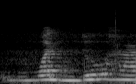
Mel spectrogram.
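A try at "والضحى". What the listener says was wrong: Not what, see that you said a dal, it's not what duha. Wal duha, bad. Wal duha, and you have to feel the air in your mouth. Okay, so this is the bad. Bad. Wal duha.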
